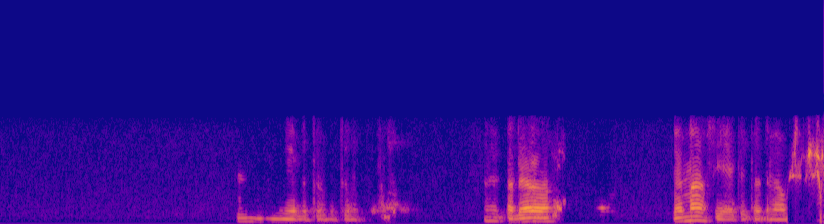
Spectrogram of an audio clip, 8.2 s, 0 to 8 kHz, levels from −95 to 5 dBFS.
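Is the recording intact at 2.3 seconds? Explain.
Yes, the audio is intact at 2.3 seconds, with the speech passing through the narrowband mobile codec's telephone band of roughly 200 Hz to 3.6 kHz without any fault at that point.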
